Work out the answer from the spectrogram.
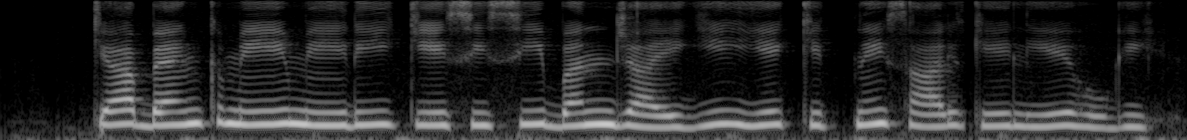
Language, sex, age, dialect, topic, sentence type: Hindi, female, 18-24, Garhwali, banking, question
